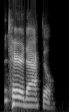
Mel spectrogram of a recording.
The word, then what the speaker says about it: pterodactyl: Where did this letter think, like pterodactyl? You know why you can't hear a pterodactyl go to the bathroom? Because the P is silent.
